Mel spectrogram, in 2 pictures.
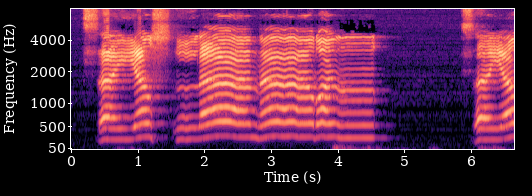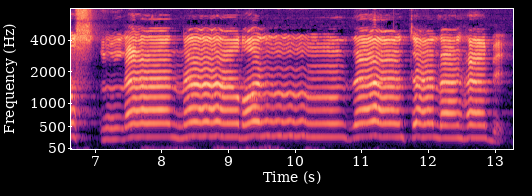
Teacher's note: Sad itu makhrajnya ujung lidah di gigi bawah, sementara gigi seri atas dan bawah ini rapat. Yas, huruf sad termasuk huruf shafir kubra.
